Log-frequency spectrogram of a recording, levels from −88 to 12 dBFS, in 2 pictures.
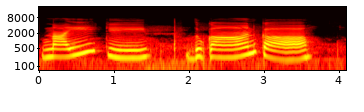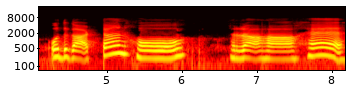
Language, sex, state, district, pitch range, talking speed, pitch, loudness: Hindi, female, Punjab, Fazilka, 205-255 Hz, 60 wpm, 230 Hz, -12 LUFS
